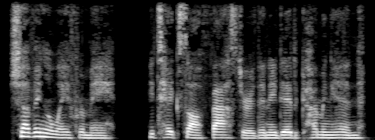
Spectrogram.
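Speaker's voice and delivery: ordinary delivery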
